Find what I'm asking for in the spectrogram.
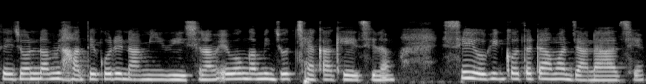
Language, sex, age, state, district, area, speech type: Bengali, female, 30-45, West Bengal, Purba Medinipur, rural, spontaneous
